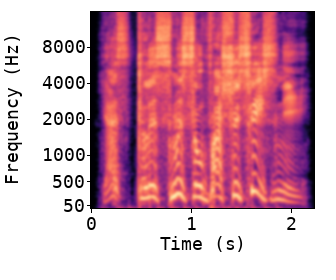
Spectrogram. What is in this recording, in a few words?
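Medic jeers, Russian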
